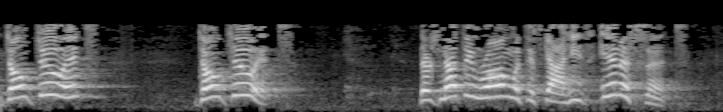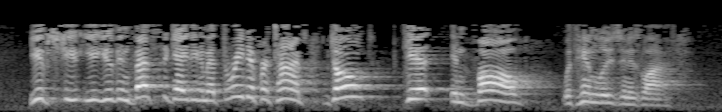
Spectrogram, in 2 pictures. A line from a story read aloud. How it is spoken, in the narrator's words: Everything inside of Pilate is screaming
